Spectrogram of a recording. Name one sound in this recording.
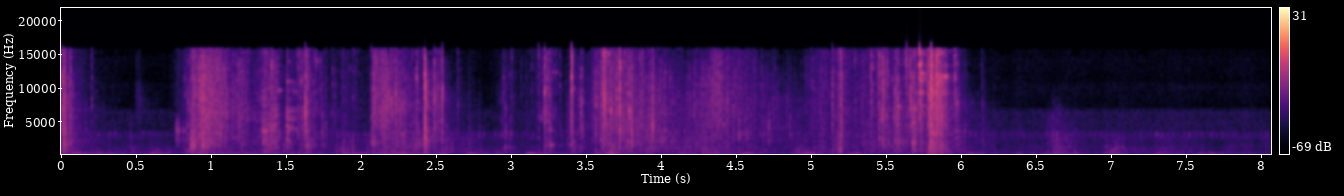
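A heavy metal shield clanks and clicks as it is unfolded and set down.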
